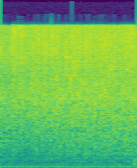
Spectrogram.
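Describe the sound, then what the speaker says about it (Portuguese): A church congregation claps during a service, a loud, dense and continuous burst of applause from many hands, heard alone without speech. "Então dê uma salva de palmas para Jesus"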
